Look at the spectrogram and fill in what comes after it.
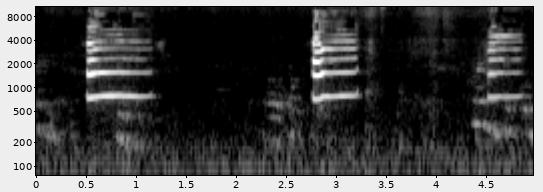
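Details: Cats and kittens meowing: three steady, drawn-out harmonic meows spaced about two seconds apart, each level in pitch, over a quiet, low room hum.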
